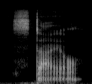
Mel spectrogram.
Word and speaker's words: style: Style is also a one-syllable word with a single vowel sound, the Y that makes a long I sound, and a silent final E. S-T-I-L, style.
